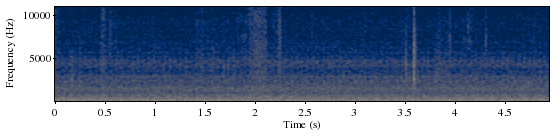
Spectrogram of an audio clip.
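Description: A vehicle's engine idling steadily, heard from inside the cab.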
